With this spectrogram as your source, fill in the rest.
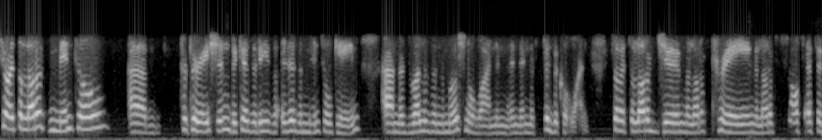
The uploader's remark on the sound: PHONE INTERVIEW.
